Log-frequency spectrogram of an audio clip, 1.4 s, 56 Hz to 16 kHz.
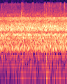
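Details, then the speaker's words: CB radio on channel 20 after the power cord and cigarette-lighter plug were replaced: even, unbroken speaker hiss with no crackle or dropouts, so receiver sensitivity is working and it picks up a signal, with automatic and manual squelch working. "mamy 20 kanał głośnik szumi czułość odbiornika działa widać i słychać radio odbiera jakiś sygnał"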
